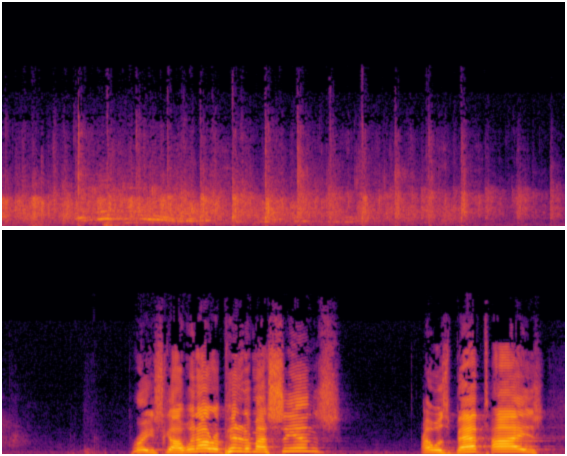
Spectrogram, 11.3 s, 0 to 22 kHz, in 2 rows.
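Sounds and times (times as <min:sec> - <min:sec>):
seated audience clapping hands in praise at a worship service: 0:00.0 - 0:06.0
speech: 0:07.0 - 0:09.0, 0:09.8 - 0:11.1.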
